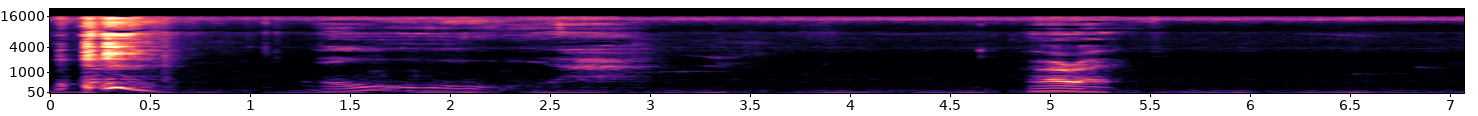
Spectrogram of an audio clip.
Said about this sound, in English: Let me clear my throat.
